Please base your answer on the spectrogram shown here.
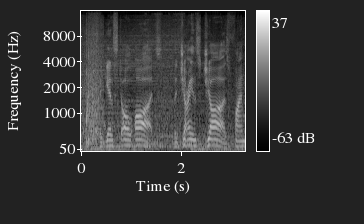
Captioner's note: voiceover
